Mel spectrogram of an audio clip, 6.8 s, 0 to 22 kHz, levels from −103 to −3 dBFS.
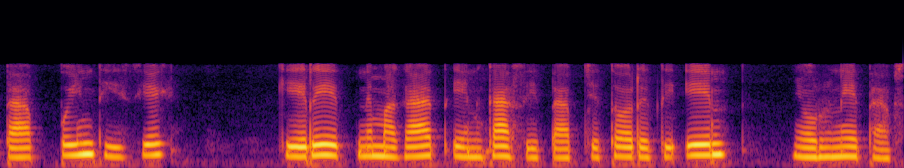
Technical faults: none

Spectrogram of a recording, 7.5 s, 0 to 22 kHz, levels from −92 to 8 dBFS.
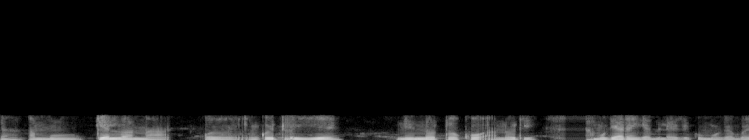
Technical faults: GSM full-rate codec; lost GSM frames

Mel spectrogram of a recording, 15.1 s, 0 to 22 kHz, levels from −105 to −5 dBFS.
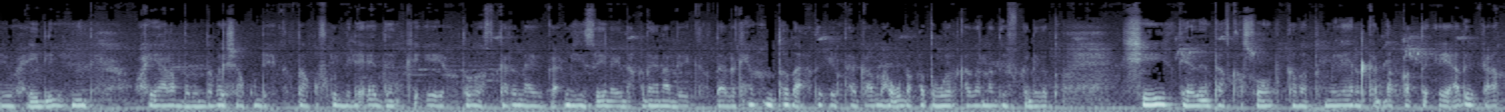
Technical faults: none

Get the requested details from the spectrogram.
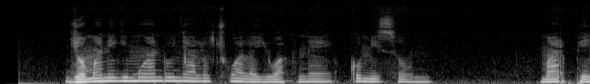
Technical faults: none

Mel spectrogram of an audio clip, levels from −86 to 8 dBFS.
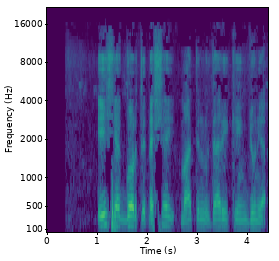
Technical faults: generation loss

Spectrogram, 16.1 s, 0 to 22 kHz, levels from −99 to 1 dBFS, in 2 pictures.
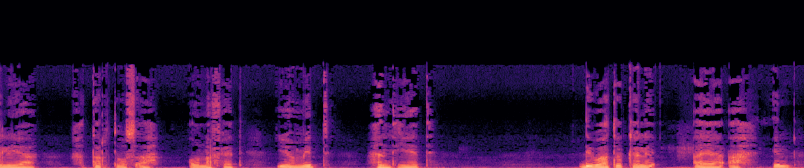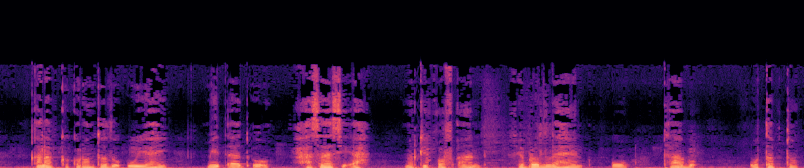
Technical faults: AAC compression

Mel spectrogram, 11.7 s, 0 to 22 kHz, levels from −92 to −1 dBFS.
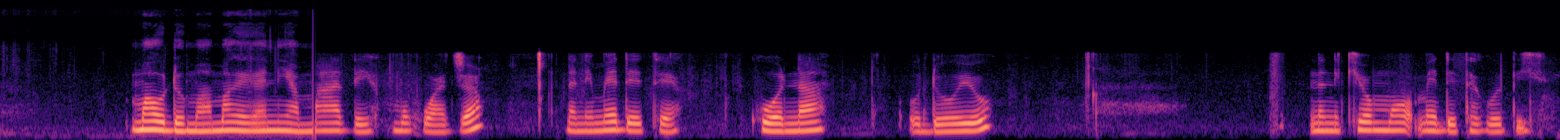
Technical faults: input switched to a poorer device

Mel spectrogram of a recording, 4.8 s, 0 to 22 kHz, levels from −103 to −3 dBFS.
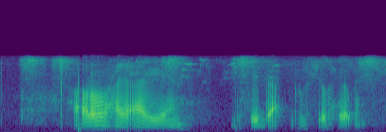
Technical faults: packet loss with pitch repetition

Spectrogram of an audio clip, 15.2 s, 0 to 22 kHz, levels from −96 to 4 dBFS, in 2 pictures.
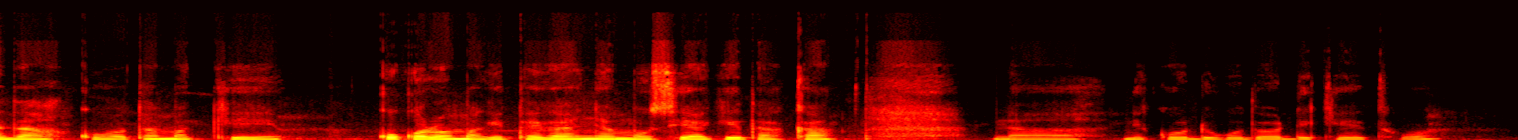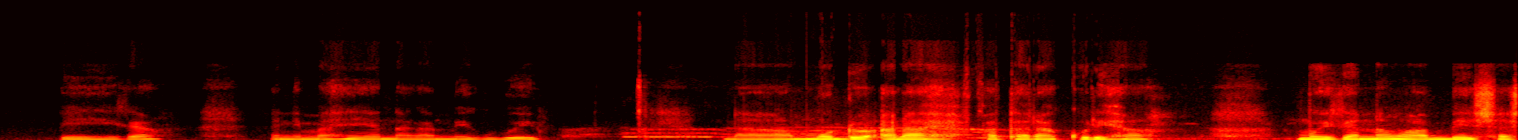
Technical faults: zipper noise; comfort noise in place of the background

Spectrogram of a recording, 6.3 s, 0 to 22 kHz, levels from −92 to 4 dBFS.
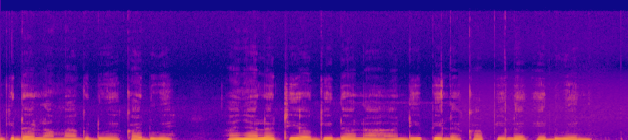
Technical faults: DECT cordless phone buzz

